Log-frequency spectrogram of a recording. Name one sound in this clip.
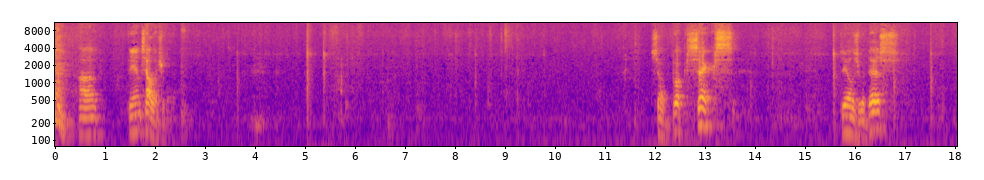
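An elderly man speaks calmly, pausing between phrases.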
